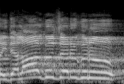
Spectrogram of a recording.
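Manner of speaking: high, ringing rhetorical question; emphatic quoted question. Acted. Preacher quoting the question "how will this be" to believers, high emphatic call. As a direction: pitch it right up, calling out the question. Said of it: "ఎందుకు ఇంత గట్టిగా చెప్పగలుగుతున్నాం".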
